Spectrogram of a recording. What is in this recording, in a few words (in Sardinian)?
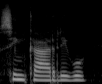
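"s'incàrrigu", female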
